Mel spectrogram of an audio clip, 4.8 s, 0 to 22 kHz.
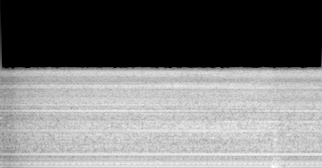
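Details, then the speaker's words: Nano lathe motor (tag says 110 V, runs through a controller board) fed through a Variac at about 100–110 V, warm after 15 minutes: a steady, even whir with no surging. Smoother than at full 120 V. "it's more accurate to know that sounds a lot smoother"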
